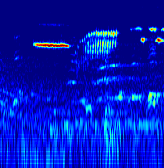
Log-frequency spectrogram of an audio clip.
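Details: Brief yellow canary phrase: one clean, steady high whistle, then a rough buzzy burst, followed by a few quick high chirps.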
